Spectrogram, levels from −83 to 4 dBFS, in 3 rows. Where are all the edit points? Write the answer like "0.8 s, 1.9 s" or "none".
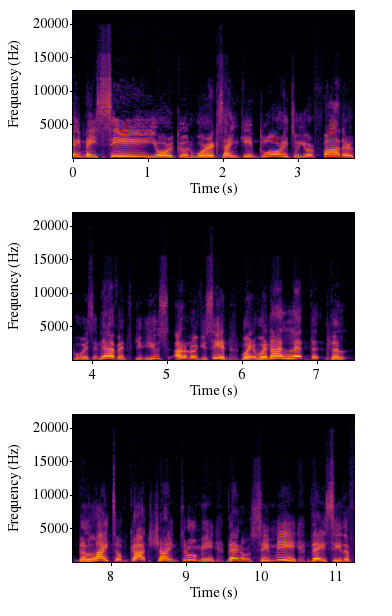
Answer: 4.5 s

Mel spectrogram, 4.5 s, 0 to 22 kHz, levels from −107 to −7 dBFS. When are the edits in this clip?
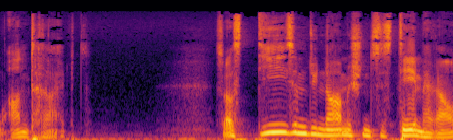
none

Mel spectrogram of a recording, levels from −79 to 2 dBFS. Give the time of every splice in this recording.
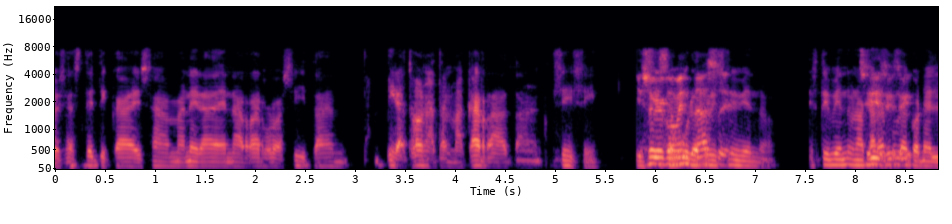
3.0 s, 4.9 s, 5.5 s

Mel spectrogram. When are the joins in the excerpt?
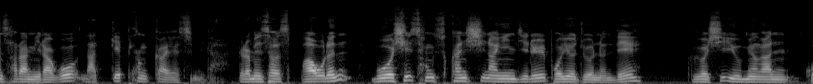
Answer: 2.3 s, 3.6 s

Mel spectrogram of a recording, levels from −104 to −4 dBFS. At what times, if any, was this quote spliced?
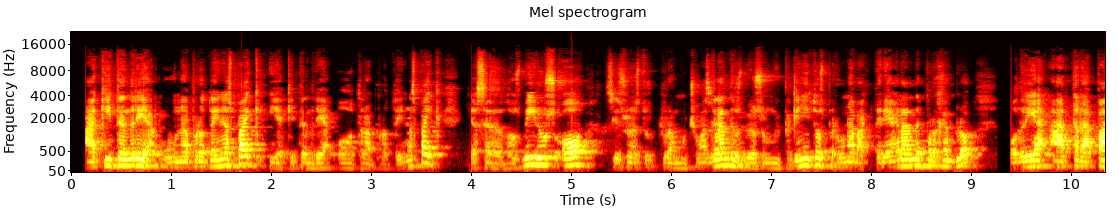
none

